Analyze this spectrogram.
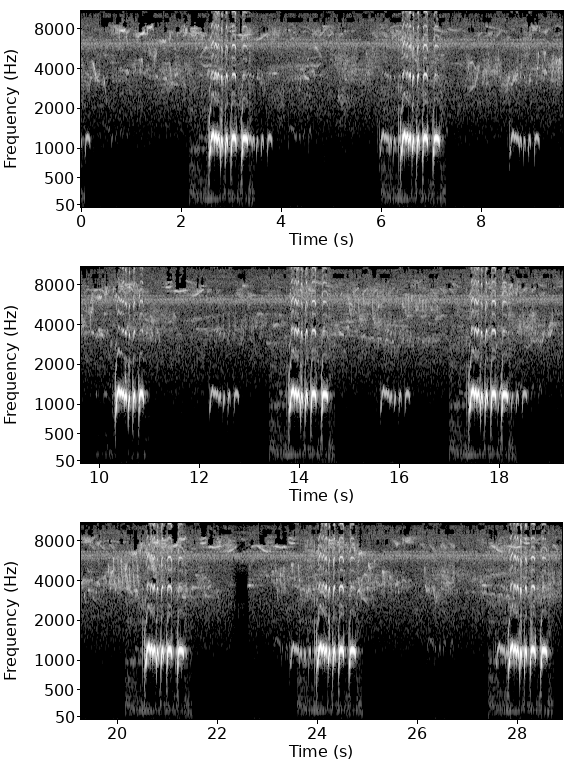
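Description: Zebra dove (perkutut) cooing: a loud phrase of quick rolling coos about every three and a half seconds, eight times, with softer, shorter phrases between some of them.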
